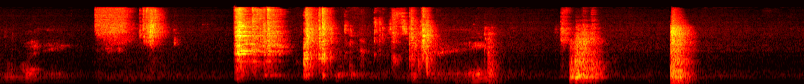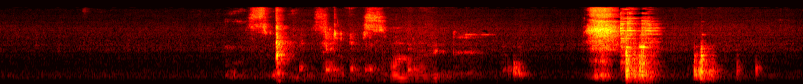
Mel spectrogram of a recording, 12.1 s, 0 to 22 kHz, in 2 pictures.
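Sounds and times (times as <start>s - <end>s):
dishes and utensils clattering: 1.8s - 3.3s, 10.6s - 11.8s.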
